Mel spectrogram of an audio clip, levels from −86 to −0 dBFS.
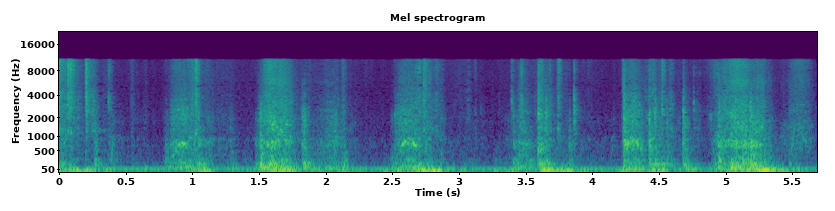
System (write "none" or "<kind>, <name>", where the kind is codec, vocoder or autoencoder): none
